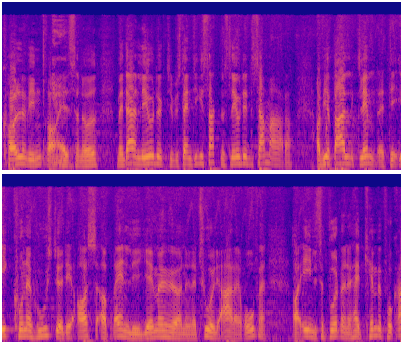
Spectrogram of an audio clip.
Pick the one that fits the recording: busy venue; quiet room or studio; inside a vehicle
busy venue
